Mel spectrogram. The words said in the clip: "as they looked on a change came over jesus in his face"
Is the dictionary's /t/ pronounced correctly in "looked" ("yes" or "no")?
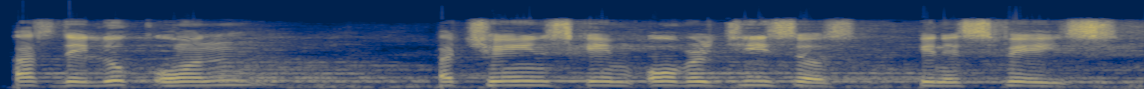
no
